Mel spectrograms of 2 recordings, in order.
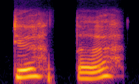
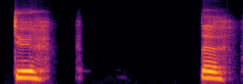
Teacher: itu diproduksi karena menempatkan lidah di alveolar ridge. Deh, teh.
